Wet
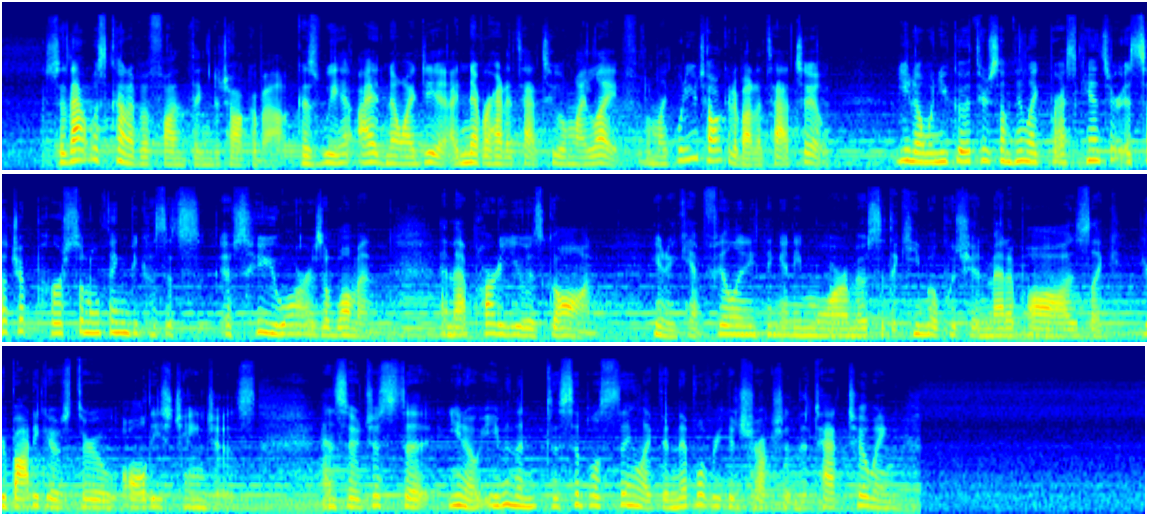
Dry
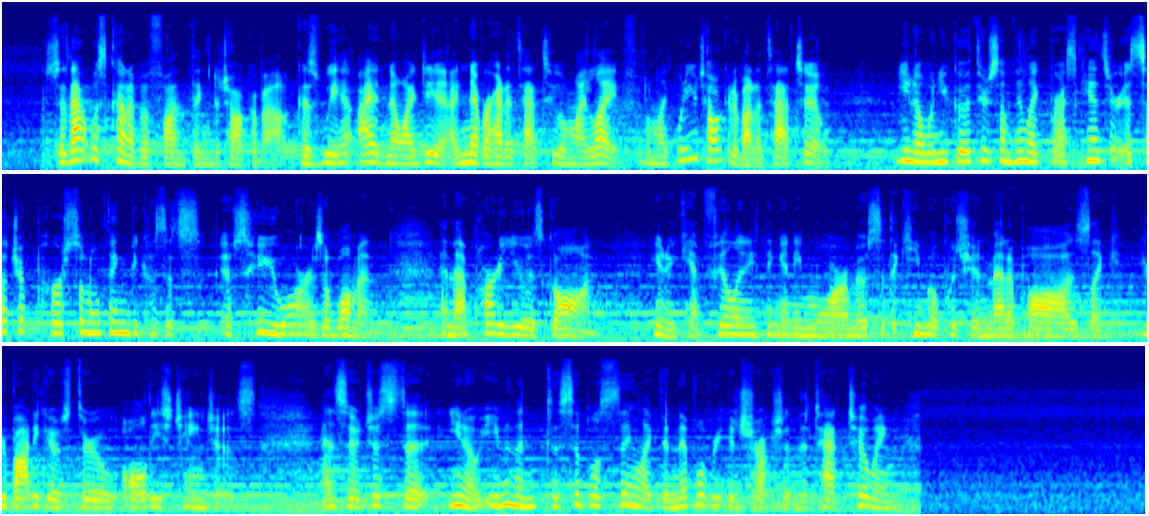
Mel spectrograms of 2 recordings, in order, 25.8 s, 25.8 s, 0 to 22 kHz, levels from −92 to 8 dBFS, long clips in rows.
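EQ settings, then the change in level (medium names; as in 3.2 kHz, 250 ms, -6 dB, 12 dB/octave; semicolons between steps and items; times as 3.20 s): high-pass 99 Hz 6 dB/octave; peaking EQ 2.7 kHz -5 dB 1.4 oct; +2.5 dB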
